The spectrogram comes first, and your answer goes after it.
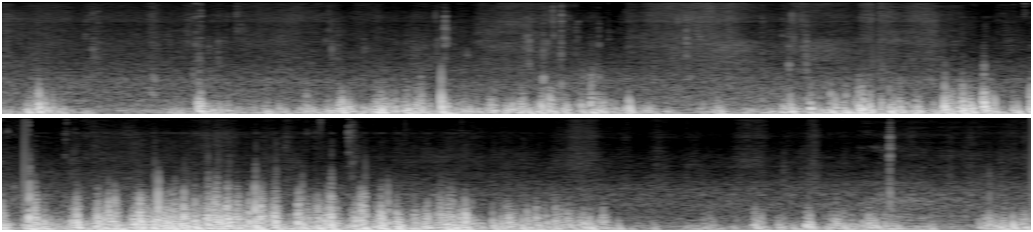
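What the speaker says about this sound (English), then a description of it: "Over here, the wind is strong." Strong wind gusting across an open horse farm, a loud, continuous rushing roar that swells and buffets the microphone, peaking midway before easing, with no other clear sounds.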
